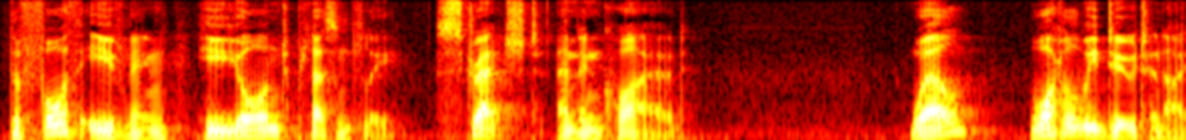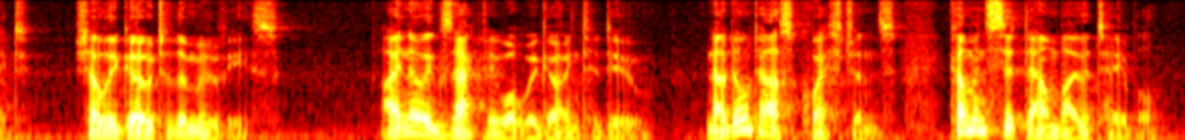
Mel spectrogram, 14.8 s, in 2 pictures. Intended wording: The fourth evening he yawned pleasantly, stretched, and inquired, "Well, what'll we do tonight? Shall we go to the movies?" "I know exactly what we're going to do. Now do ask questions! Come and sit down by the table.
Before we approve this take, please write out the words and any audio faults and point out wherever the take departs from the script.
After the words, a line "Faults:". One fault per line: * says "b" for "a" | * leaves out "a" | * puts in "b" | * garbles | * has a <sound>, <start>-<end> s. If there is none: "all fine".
The fourth evening he yawned pleasantly, stretched, and inquired, "Well, what'll we do tonight? Shall we go to the movies?" "I know exactly what we're going to do. Now don't ask questions! Come and sit down by the table.
Faults:
* says "don't" for "do"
